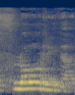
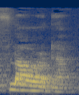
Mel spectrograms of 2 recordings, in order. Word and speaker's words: Florida: And the O in Florida would be pronounced Florida, not Florida.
